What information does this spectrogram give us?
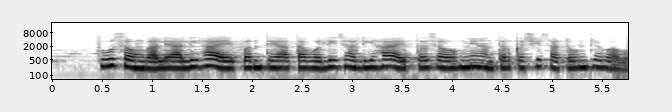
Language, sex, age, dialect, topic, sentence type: Marathi, female, 36-40, Varhadi, agriculture, question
